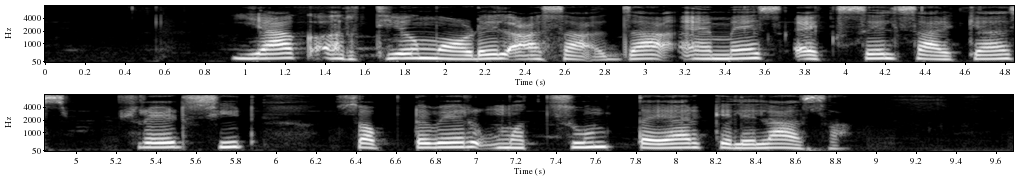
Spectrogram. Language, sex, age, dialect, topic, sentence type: Marathi, female, 25-30, Southern Konkan, banking, statement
